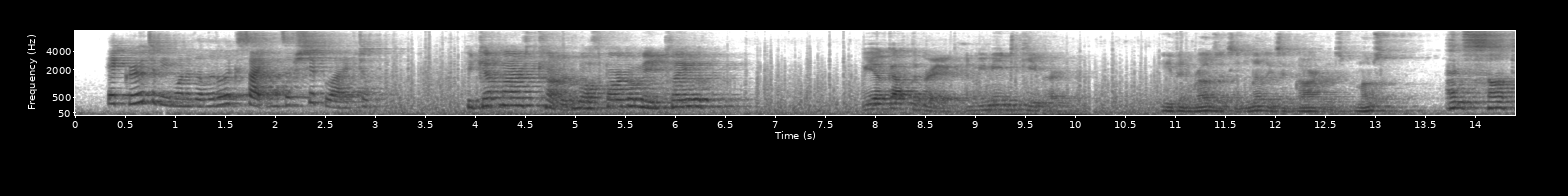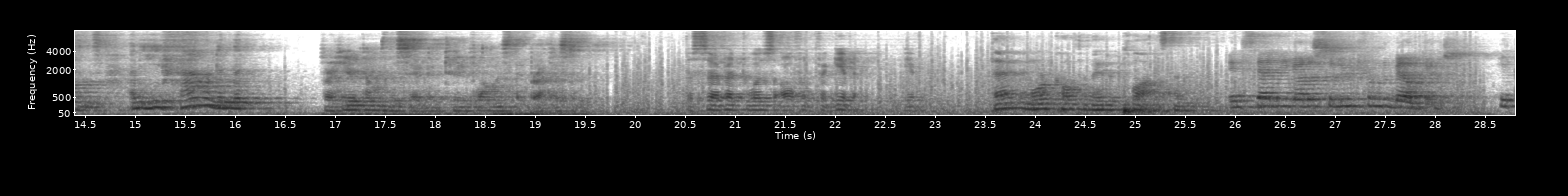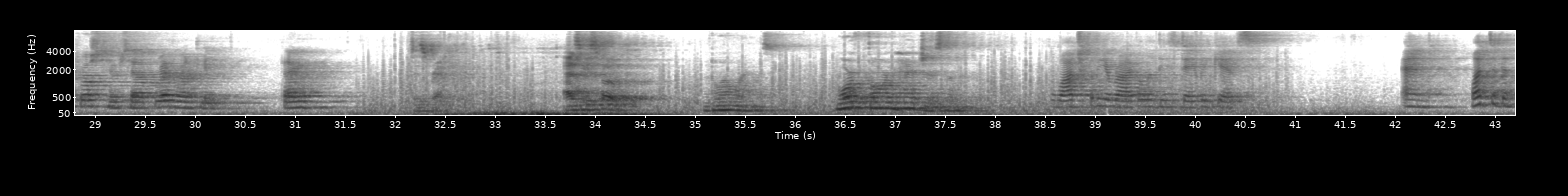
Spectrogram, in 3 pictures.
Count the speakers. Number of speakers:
9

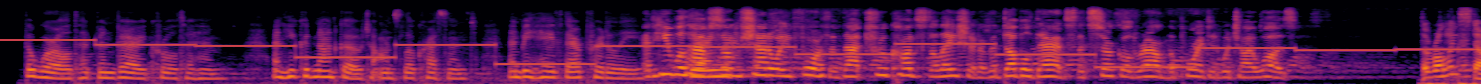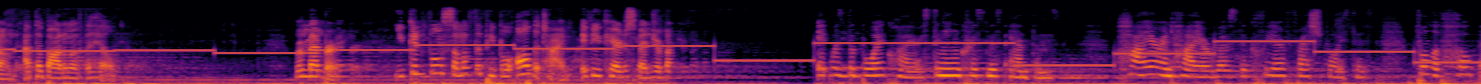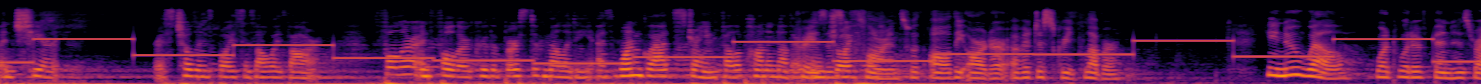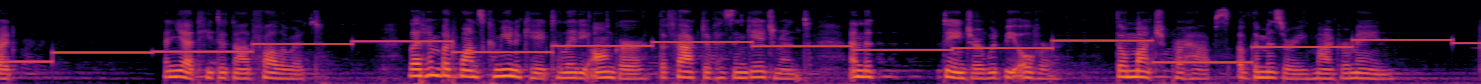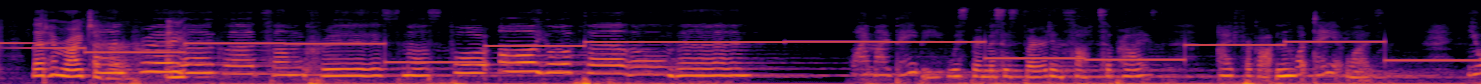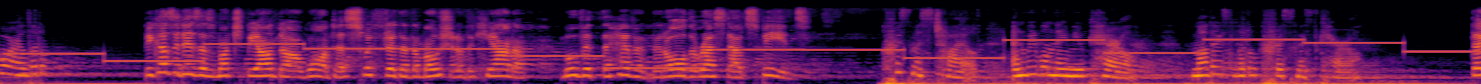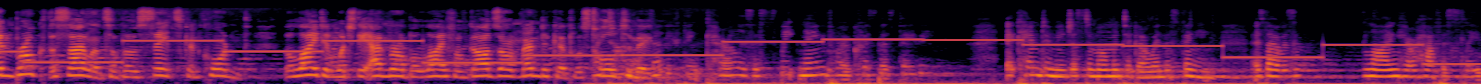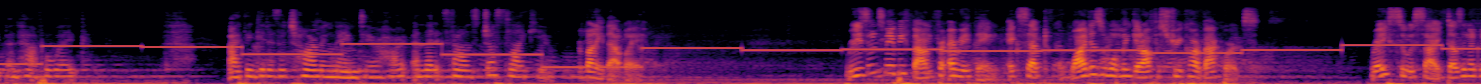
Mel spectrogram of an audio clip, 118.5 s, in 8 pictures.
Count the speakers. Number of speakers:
4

